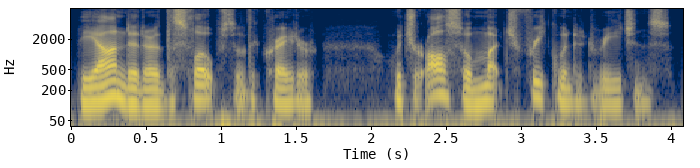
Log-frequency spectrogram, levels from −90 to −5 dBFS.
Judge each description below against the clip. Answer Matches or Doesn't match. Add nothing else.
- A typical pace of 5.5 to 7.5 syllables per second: Matches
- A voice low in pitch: Matches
